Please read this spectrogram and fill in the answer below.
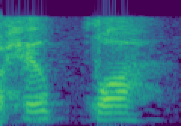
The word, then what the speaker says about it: حطة: التاء اللي عليها نقطتين دول مرققه اللي هي المربوطه تنطق تاء في الوصل عند الوقف. قول ايه؟ وقولوا حطة. تنطق هاء عند الوقف.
